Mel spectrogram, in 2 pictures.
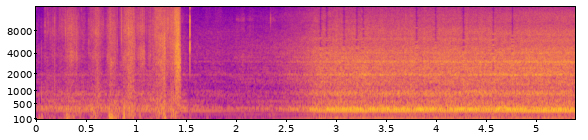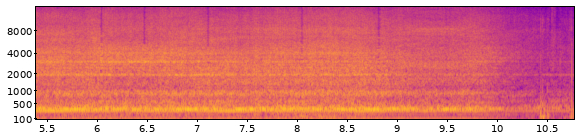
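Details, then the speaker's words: Europlast bathroom fan, newly installed, powered with its LED lit and running without the cover. After a short handling clatter it spins up to an even, smooth, pleasant hum that isn't too loud, with no rattle or scrape. Normal fan running. "ich hoffe man hört dass ich bin das jetzt ein angenehmes geräusch willst nicht zu laut"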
